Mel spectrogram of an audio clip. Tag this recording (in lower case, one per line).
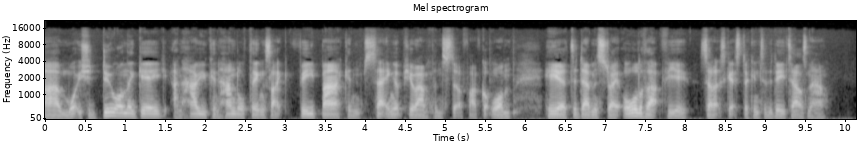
speech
